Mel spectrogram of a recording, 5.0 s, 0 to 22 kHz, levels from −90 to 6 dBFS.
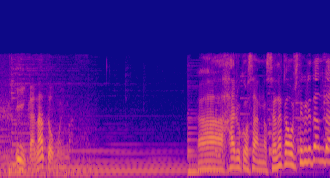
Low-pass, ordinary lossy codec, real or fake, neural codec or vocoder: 7.2 kHz; none; real; none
